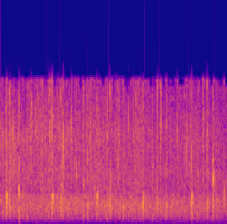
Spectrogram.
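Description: A church congregation gives a burst of applause, many hands clapping in a dense, continuous patter at moderate volume from start to finish.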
